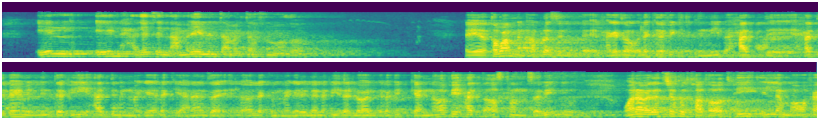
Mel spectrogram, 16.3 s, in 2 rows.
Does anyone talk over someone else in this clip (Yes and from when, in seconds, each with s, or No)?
No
